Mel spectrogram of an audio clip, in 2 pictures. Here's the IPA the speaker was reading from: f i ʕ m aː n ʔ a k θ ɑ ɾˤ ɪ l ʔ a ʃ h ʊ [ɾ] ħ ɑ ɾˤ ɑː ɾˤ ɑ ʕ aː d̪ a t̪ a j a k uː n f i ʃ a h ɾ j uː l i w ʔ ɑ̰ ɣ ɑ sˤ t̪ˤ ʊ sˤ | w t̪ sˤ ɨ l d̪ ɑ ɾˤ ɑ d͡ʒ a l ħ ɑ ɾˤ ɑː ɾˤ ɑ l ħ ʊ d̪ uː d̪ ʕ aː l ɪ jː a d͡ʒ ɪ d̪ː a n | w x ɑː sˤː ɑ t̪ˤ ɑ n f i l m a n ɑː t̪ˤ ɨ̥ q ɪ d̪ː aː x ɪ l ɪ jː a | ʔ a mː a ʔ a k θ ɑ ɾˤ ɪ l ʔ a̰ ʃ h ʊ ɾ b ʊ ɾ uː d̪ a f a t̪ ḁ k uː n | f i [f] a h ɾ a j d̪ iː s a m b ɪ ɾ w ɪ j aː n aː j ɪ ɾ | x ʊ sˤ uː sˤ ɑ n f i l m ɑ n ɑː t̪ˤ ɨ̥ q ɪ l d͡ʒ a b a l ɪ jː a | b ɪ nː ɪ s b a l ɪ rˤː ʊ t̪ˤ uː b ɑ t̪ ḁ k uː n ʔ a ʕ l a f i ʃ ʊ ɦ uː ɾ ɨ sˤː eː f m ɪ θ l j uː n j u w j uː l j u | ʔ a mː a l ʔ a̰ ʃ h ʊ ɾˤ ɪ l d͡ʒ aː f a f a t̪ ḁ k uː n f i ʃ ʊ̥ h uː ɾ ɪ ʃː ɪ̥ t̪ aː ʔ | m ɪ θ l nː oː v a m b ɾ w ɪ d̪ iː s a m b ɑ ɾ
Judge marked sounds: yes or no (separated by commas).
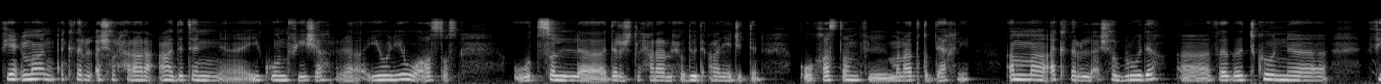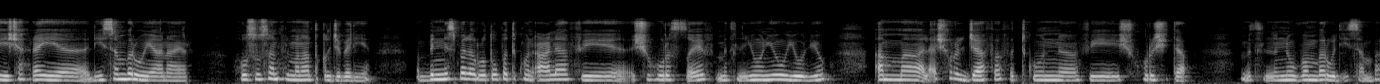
yes, no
